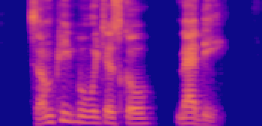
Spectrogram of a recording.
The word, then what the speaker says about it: Mahdi: So when I say Mahdi, I want you to pronounce the heavy ha.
